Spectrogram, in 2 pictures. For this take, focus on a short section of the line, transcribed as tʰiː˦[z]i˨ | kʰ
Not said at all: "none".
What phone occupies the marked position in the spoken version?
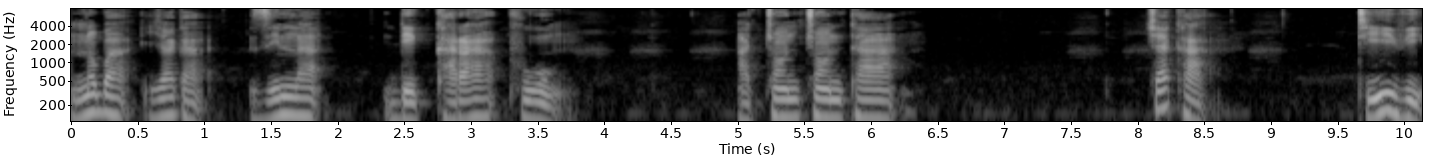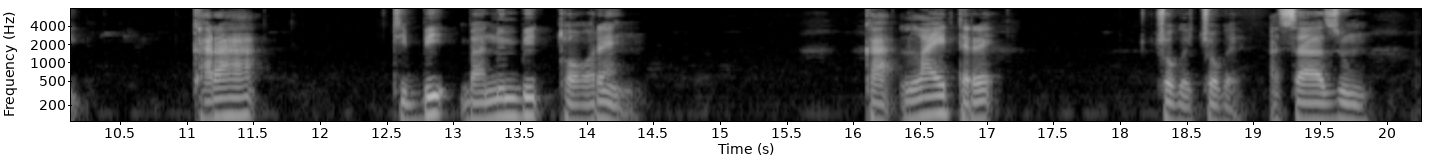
v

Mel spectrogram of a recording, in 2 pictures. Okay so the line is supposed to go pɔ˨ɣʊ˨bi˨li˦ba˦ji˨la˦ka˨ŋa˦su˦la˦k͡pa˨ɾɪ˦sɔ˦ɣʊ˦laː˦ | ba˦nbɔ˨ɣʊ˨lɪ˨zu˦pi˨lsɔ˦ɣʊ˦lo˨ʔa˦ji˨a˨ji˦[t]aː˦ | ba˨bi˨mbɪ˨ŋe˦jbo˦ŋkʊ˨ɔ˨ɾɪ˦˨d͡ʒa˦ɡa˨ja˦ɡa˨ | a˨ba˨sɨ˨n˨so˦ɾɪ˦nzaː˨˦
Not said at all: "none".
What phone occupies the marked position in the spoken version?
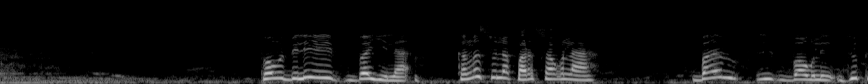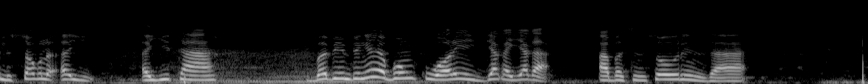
t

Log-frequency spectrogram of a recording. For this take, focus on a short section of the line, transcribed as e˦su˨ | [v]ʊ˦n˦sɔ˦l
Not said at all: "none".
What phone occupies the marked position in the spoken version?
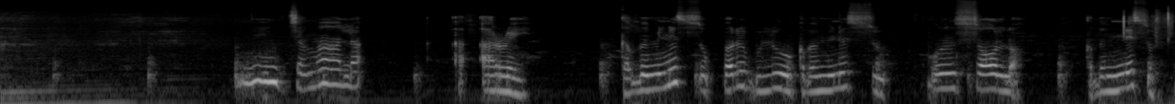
b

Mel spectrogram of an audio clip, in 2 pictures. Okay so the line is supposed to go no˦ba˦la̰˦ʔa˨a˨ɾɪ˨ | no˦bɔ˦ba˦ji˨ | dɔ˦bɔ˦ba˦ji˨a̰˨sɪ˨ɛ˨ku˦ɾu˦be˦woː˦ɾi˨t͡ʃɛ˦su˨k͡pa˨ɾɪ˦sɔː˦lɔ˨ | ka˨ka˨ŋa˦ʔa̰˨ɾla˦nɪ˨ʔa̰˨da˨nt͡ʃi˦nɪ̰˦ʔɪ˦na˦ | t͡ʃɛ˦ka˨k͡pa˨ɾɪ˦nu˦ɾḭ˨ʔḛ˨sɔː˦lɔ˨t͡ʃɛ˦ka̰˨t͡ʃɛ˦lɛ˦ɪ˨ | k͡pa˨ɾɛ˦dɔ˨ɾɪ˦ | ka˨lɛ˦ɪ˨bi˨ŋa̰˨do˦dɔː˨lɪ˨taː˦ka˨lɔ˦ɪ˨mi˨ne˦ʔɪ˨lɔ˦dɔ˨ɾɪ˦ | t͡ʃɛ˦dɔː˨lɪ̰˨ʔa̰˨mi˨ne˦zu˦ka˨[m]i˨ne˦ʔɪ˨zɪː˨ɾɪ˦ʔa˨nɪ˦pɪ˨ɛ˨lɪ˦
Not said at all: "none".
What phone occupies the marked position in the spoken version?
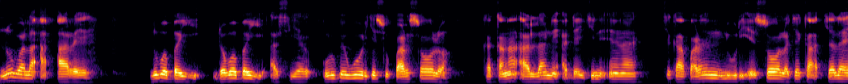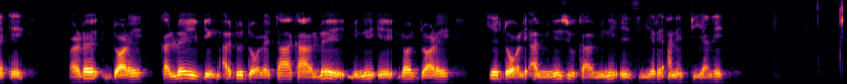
m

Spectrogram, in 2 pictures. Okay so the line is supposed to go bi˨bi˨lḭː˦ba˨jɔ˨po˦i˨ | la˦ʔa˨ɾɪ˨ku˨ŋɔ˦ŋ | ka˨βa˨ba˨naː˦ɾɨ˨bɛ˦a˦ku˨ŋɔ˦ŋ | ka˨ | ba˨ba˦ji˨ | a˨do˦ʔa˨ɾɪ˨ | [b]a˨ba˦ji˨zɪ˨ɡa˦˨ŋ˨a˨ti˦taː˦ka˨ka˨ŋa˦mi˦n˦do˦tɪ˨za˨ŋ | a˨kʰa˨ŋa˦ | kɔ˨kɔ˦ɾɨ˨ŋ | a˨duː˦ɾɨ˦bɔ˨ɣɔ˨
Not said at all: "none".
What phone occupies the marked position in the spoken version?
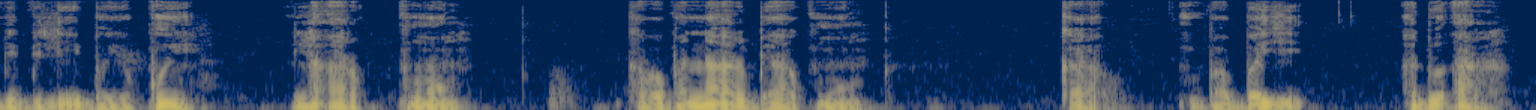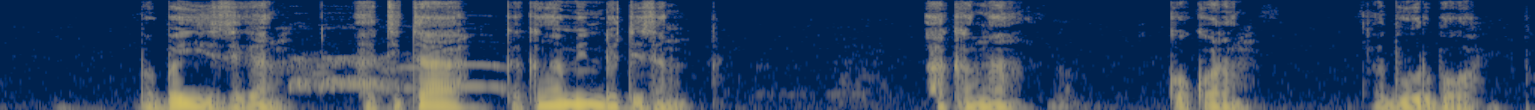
b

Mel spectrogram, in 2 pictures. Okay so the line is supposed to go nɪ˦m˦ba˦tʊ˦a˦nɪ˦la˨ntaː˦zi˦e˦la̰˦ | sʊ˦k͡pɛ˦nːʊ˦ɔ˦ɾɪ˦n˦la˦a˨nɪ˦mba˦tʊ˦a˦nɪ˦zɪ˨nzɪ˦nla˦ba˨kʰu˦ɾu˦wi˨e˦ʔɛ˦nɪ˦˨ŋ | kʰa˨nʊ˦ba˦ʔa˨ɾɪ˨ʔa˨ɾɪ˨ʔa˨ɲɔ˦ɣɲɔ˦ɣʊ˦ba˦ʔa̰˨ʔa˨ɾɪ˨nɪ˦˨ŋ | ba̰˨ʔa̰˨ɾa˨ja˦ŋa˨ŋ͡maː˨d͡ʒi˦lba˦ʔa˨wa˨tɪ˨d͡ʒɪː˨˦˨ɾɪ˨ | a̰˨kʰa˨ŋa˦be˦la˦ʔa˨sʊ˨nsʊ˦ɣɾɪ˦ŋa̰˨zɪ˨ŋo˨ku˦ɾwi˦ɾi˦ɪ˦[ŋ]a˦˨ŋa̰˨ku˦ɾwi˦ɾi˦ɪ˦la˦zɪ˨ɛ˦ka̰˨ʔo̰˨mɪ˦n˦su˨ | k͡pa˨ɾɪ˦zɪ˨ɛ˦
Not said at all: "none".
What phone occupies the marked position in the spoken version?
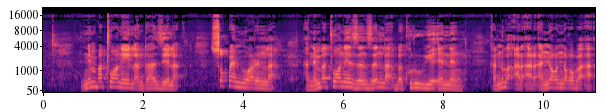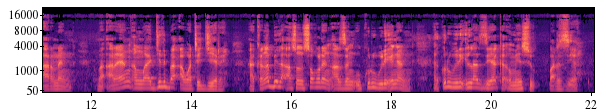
ŋ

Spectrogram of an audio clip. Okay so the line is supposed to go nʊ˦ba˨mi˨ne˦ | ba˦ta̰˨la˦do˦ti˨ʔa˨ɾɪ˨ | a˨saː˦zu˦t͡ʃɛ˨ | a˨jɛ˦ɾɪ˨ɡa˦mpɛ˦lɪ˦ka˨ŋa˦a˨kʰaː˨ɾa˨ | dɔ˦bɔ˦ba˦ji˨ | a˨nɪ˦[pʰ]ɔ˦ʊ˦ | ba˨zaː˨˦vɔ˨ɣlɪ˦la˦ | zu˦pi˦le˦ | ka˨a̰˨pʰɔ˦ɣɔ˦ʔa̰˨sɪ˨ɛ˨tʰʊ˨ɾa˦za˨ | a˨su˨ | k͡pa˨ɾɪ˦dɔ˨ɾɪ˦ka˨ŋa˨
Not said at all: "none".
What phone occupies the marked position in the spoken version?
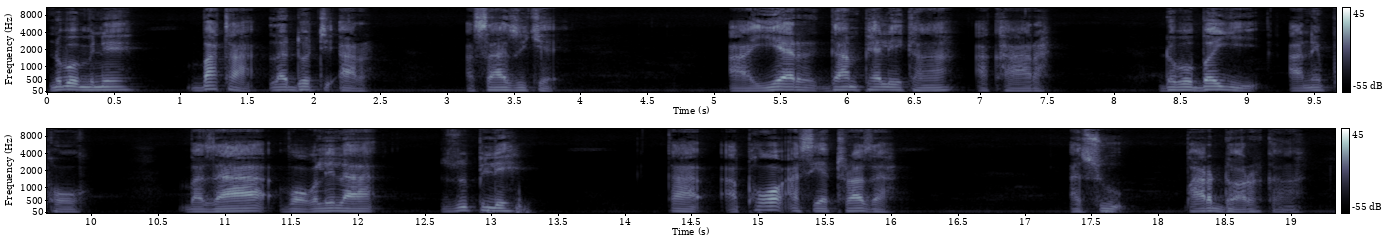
pʰ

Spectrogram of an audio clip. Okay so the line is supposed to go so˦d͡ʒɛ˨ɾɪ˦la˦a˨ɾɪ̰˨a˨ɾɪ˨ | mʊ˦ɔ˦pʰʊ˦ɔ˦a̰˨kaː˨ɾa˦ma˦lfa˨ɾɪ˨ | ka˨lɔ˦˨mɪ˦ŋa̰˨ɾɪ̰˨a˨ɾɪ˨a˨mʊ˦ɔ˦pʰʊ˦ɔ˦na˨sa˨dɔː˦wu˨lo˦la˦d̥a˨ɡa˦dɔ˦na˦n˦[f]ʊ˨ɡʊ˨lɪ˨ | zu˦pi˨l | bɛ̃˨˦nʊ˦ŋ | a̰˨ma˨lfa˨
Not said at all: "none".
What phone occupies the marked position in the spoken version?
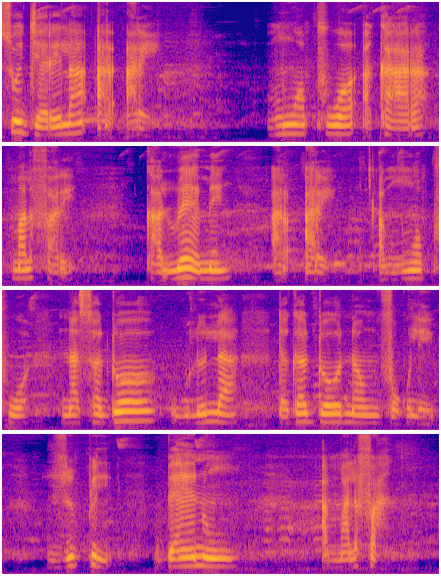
v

